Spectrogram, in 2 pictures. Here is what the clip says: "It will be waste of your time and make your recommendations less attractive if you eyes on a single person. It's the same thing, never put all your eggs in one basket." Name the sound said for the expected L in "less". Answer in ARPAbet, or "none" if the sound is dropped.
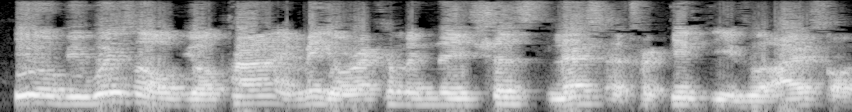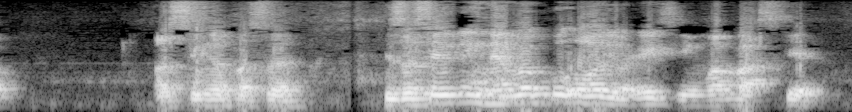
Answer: L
